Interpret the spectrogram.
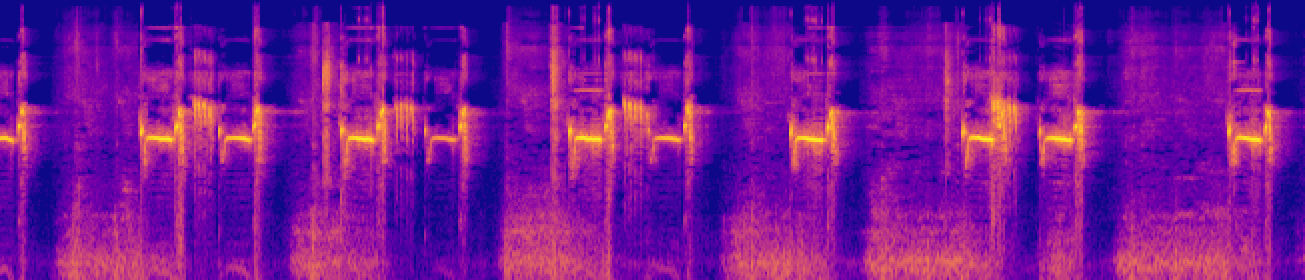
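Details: Long run of bar-winged prinia song, loud high chattering phrases with a flat whistled core, repeated in pairs and triplets about every one to two seconds, faint rumble beneath.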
